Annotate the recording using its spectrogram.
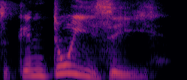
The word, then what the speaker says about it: Guendouzi: People want to say how I say the G bloke is Guendouzi. That's officially how you say it.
